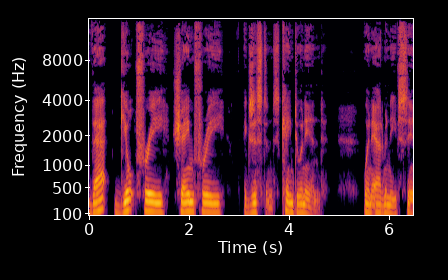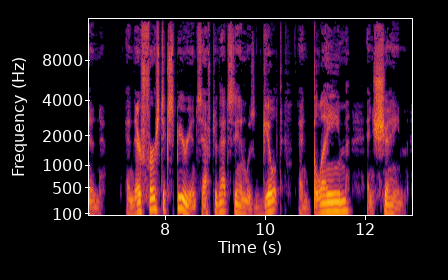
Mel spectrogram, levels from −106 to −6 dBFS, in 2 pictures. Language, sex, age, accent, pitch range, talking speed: English, male, 50-69, American, 105-135 Hz, 120 wpm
